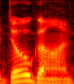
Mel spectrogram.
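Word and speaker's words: Dogon: The Doon people, it's spelled like dog on like D O G O N.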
